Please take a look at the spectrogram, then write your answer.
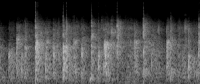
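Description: A small audience claps in a brief burst of sharp, irregular hand claps, fairly close and moderately loud, with no voices over it.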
